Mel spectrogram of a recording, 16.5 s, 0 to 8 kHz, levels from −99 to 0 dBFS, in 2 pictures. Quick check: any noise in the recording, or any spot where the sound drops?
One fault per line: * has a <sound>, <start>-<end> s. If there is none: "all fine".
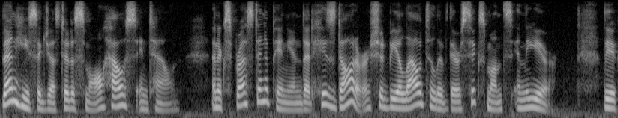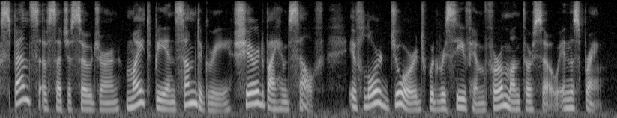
all fine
